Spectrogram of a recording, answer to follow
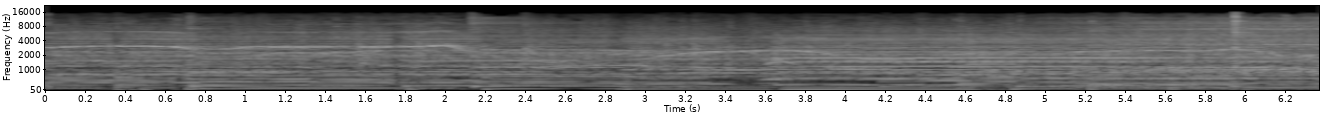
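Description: A live band playing an instrumental passage: a piano accordion with acoustic guitar and drums.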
